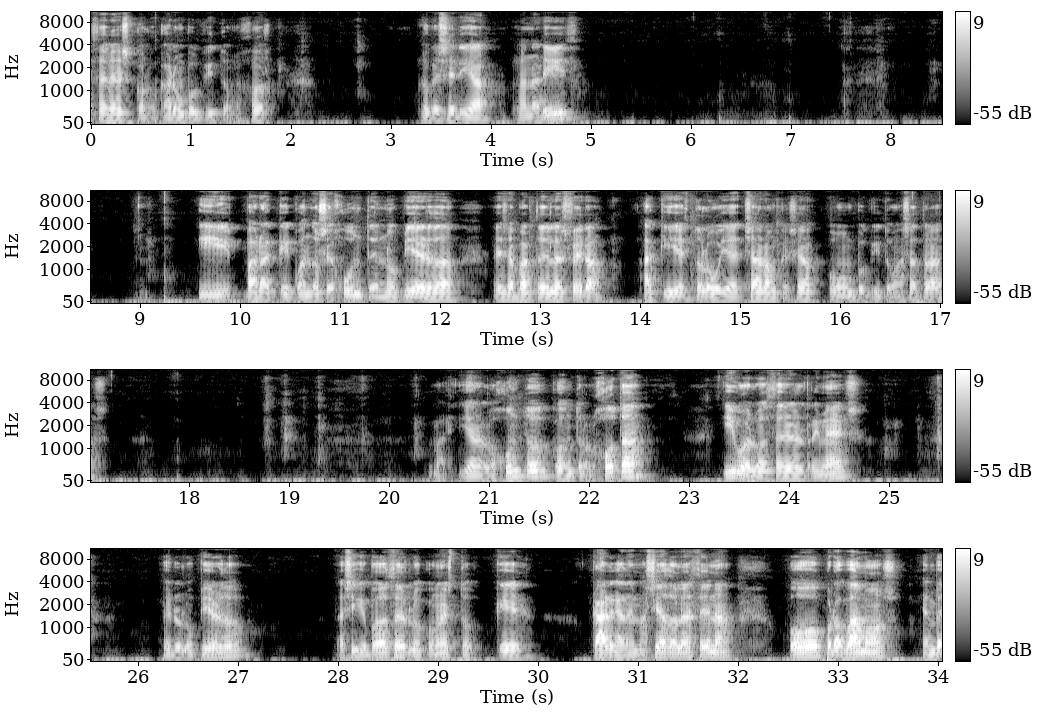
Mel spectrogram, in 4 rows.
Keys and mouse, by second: 0.0 ctrl+middle click, 0.3 f, 0.9-2.0 drag, 2.0-5.5 middle drag, 5.5-7.6 drag, 7.6-9.4 shift+middle drag, 9.0 f, 9.4 click, 9.6-13.2 middle drag, 12.8 Tab, 13.2 right click, 13.6 Tab, 14.8-16.2 middle drag, 16.2-17.5 drag, 17.5 middle click, 18.0 click, 18.9-20.0 middle drag, 19.2 Tab, 20.6 right click, 21.0 shift+right click, 22.2 ctrl+j, 22.8-24.3 shift+middle drag, 24.3-30.0 drag, 25.4 ctrl+z, 30.0-31.3 middle drag, 31.3 ctrl+z, 31.9 shift+middle click, 32.7 z, 33.5 shift+middle click.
